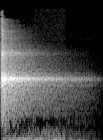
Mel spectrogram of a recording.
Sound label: hover; altverse naruto modpack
